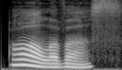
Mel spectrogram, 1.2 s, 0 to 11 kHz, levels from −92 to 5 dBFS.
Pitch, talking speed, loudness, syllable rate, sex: 185 Hz, 145 wpm, -14 LUFS, 2.9 syllables/s, female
